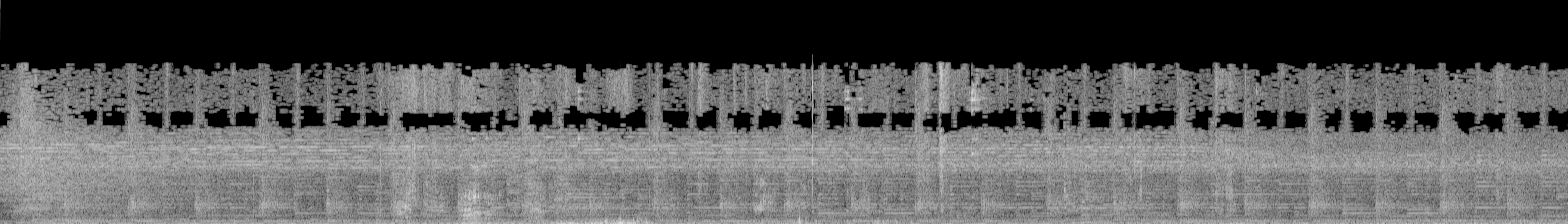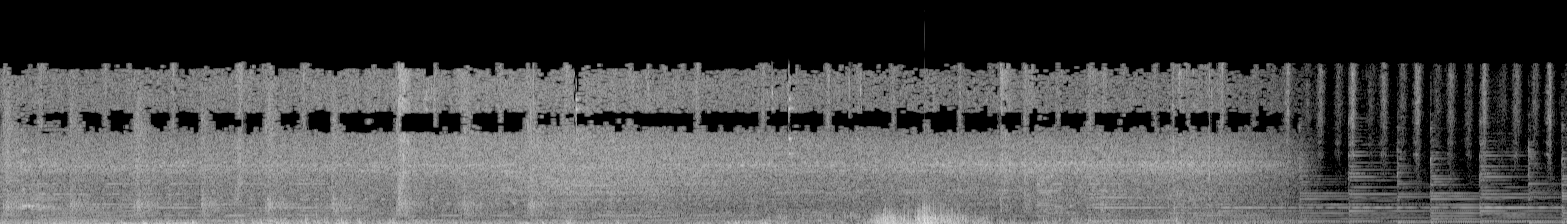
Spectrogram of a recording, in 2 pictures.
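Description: Background music, with a dog growling twice in play over a stick, once about four seconds in and again near the end.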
